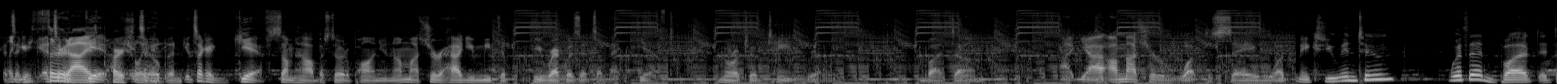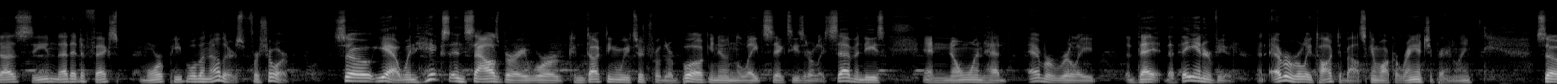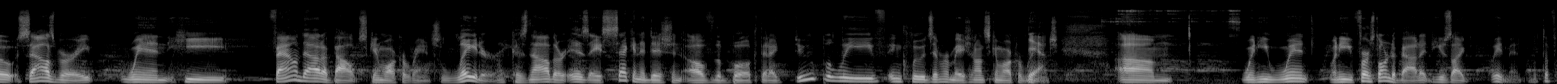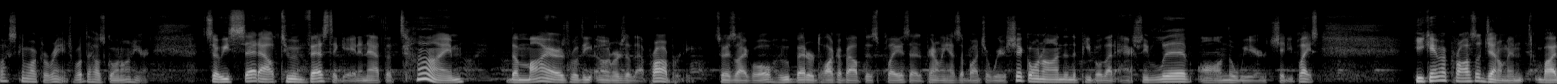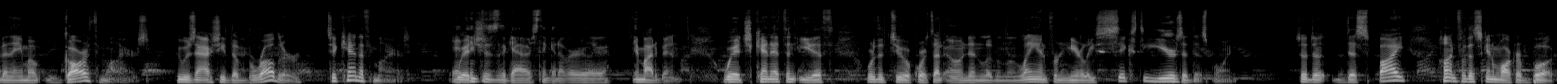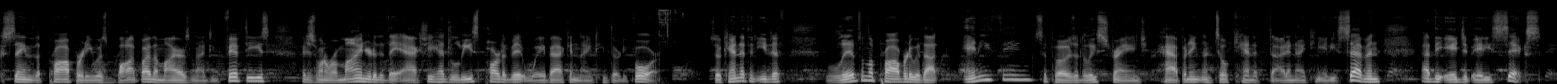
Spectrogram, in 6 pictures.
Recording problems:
echo of what is said; faint; throughout; 370 ms later, 25 dB below the speech
alarm; faint; from 5 to 13 s; peak 10 dB below the speech
jangling keys; faint; from 42 to 44 s and at 1:24; peak 10 dB below the speech

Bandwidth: 13.5 kHz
